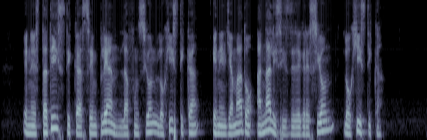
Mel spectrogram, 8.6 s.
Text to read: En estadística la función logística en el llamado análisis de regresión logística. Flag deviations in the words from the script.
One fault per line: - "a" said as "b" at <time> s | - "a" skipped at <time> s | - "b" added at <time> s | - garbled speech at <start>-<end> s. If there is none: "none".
- "se emplean" added at 1.6 s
